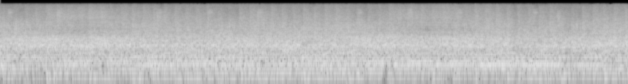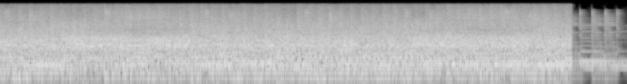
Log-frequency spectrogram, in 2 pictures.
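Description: A loud, steady rushing noise with a faint low hum under it, a sound effect for the animation. It cuts off suddenly at the end.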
